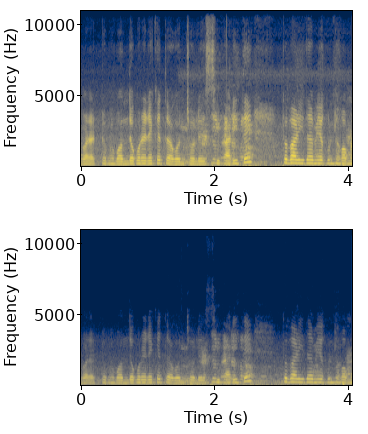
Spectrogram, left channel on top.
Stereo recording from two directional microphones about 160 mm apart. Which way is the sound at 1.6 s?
60° left (ahead or behind).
